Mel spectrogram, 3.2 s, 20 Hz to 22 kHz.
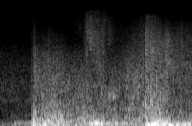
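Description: Gunfire and explosions in the Mass Effect 3 video game: two heavy booming bursts, one at about half a second and another near two and a half seconds, with rumbling battle noise sustained between them.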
